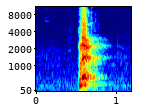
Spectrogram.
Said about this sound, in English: No, no, that was bark bark.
